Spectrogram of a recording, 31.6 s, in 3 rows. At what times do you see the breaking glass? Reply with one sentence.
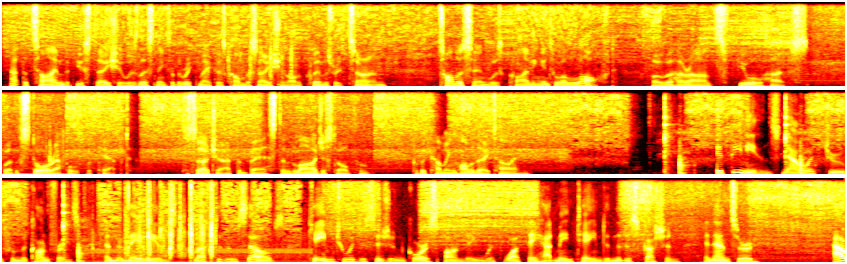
The breaking glass can't be heard in this clip.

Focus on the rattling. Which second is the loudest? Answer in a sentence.
The volume of the rattling peaks at 23 seconds.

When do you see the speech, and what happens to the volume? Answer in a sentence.
The speech can be heard from 0.1 to 17.1 s, at a steady volume; and from 19.4 to 31.5 s, at a steady volume.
